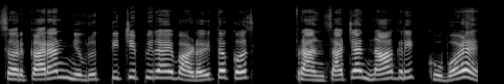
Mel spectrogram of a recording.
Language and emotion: Goan Konkani, angry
